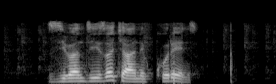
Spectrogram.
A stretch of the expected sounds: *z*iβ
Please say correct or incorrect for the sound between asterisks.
correct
